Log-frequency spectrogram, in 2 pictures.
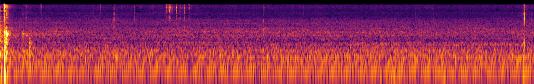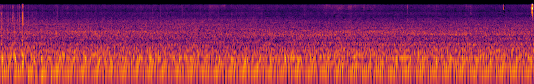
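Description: Electric fan running steadily, a low hum under an even airy hiss, with a couple of faint clicks as thread is worked through the serger's looper guides.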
